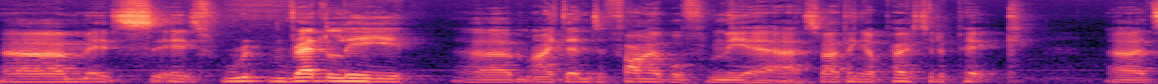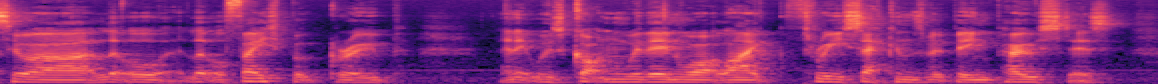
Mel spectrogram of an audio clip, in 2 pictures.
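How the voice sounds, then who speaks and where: A man talks in a normal speaking voice at a moderate pace. His pitch is medium, with ordinary pitch variation. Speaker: podcast contributor. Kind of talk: casual chat.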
